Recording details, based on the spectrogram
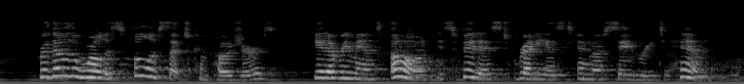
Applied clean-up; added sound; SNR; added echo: none; Musical instrument; 17 dB; reverberation time 0.9 s.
